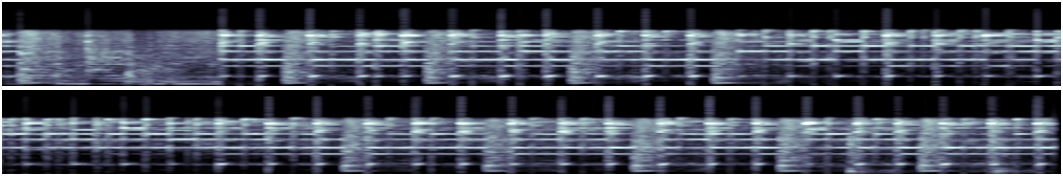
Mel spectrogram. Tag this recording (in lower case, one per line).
rimshot
snare drum
drum
drum kit
percussion
bass drum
